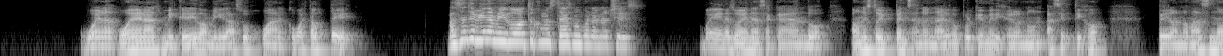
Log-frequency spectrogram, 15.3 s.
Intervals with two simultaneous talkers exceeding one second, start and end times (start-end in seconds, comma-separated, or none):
none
